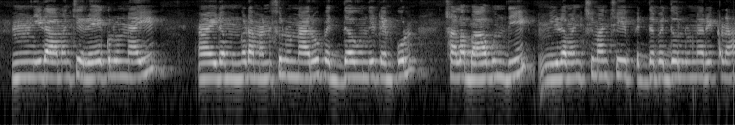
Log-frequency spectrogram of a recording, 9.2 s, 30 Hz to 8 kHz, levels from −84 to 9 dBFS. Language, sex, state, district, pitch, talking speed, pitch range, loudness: Telugu, female, Andhra Pradesh, Guntur, 255 Hz, 145 wpm, 245-265 Hz, -19 LUFS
